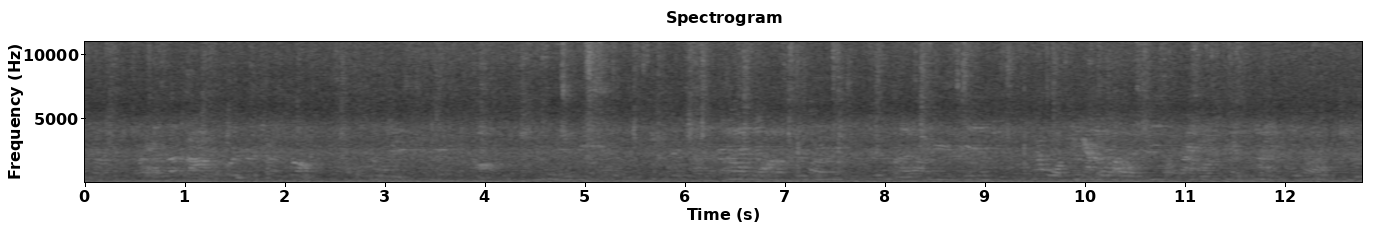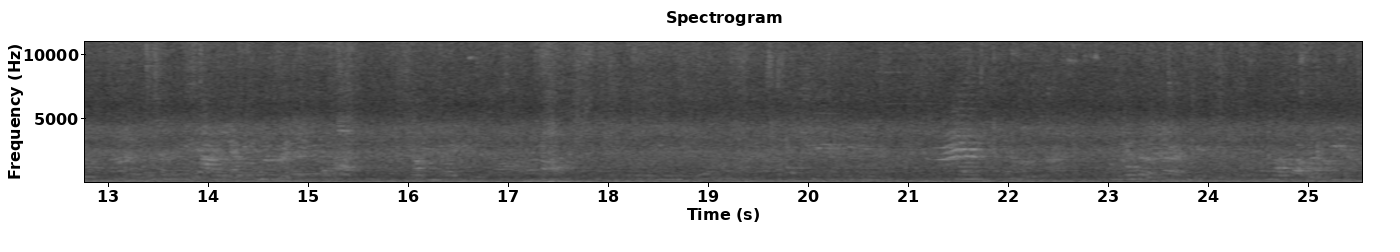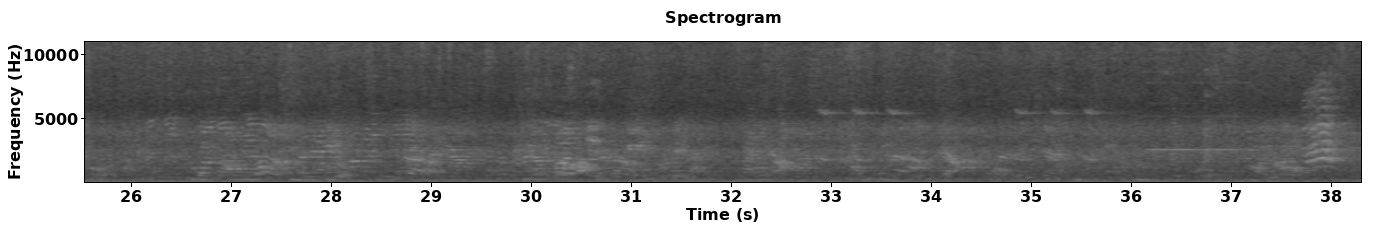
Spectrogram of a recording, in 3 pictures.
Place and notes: Yangmei Station - Station hall
in the Station hall, Sony PCM D50 + Soundman OKM II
